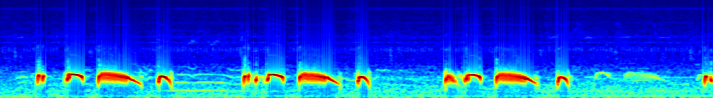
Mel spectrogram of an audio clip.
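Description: A spotted dove gives mellow, hooting coos in phrases of four or five notes, one long swelling note in the middle, repeated about every three seconds.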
